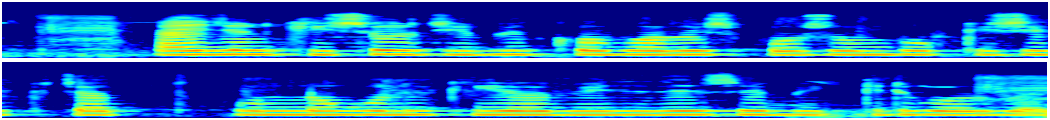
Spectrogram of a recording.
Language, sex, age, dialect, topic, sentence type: Bengali, female, <18, Jharkhandi, agriculture, question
